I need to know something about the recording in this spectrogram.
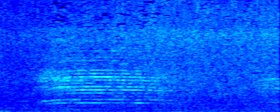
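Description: One drawn-out animal call lasting about a second and falling slightly in pitch, with a second call starting at the very end.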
